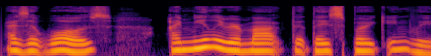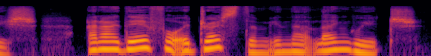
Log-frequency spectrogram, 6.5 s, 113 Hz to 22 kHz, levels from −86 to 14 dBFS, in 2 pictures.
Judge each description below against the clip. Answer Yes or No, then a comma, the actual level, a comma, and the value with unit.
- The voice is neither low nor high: No, high, 195 Hz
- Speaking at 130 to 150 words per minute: No, average, 165 wpm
